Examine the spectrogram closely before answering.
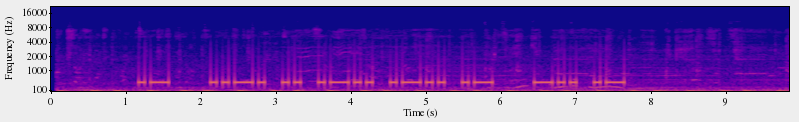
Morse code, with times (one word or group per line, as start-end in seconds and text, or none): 1.2-1.6 A
2.1-5.9 FILLA
6.5-7.7 DA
